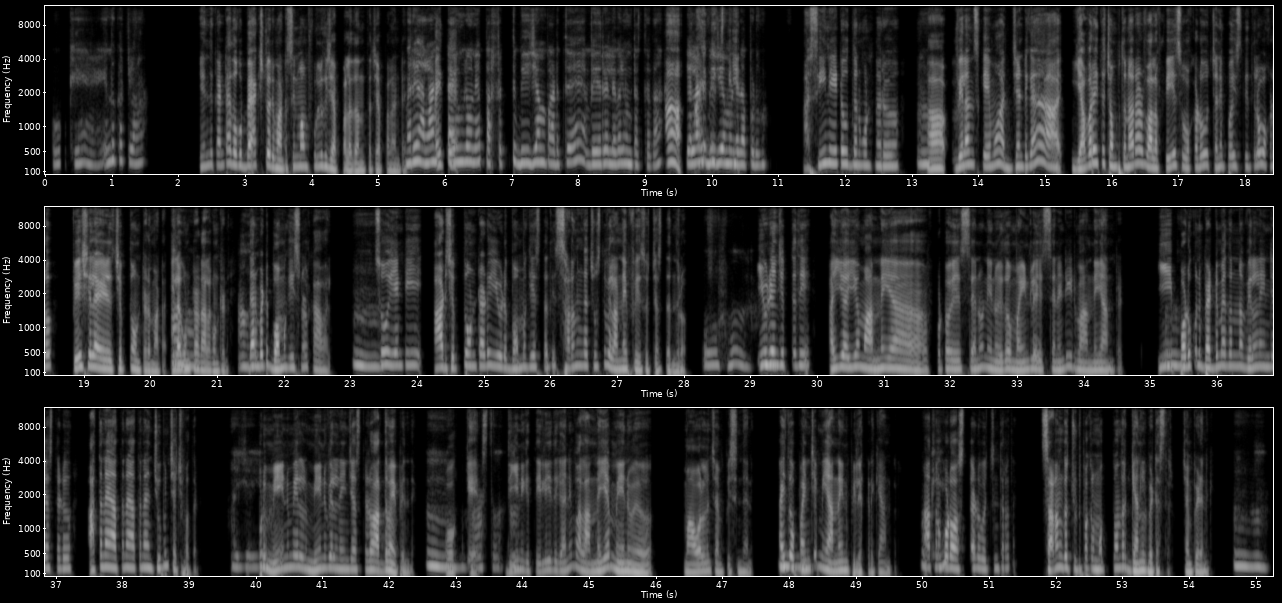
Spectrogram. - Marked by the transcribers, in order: in English: "బ్యాక్ స్టోరీ"; in English: "సినిమా ఫుల్‌గా"; in English: "టైమ్లోనే పర్ఫెక్ట్ బీజీఎం"; in English: "లెవెల్"; other background noise; in English: "బీజీఎమ్"; in English: "సీన్"; in English: "విలన్స్‌కేమో అర్జెంట్‌గా"; in English: "ఫేస్"; in English: "ఫేషియల్"; in English: "సో"; in English: "సడెన్‌గా"; in English: "అన్నై ఫేస్"; in English: "ఫోటో"; in English: "మైండ్‌లో"; in English: "బెడ్"; in English: "విలన్"; in English: "మెయిన్"; in English: "మెయిన్ విలన్"; in English: "మెయిన్"; in English: "సడెన్‌గా"
- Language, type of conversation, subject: Telugu, podcast, సౌండ్‌ట్రాక్ ఒక సినిమాకు ఎంత ప్రభావం చూపుతుంది?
